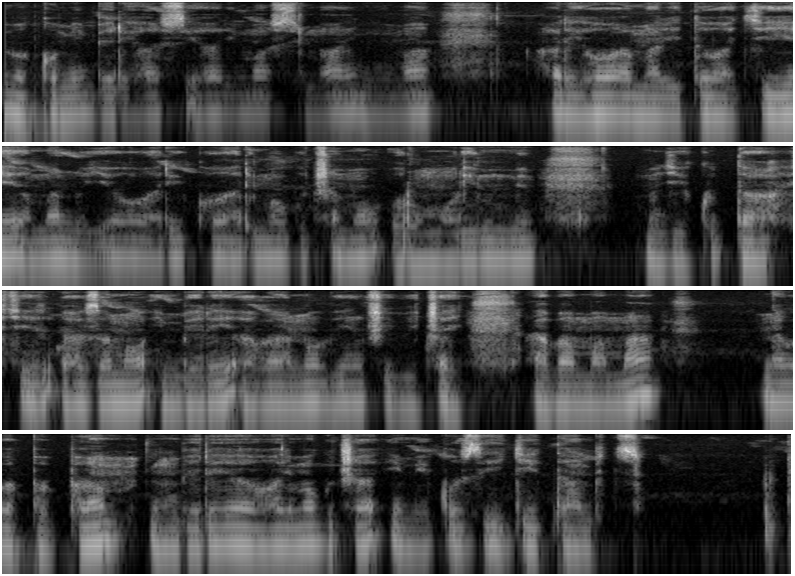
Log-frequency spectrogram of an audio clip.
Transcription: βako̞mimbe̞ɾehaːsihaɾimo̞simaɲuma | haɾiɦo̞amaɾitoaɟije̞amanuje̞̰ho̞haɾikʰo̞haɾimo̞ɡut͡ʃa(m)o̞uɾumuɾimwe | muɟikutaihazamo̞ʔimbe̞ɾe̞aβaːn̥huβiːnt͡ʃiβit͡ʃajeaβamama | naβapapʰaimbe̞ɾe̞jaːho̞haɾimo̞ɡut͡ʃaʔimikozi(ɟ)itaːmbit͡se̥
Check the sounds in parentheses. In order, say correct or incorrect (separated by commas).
correct, correct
